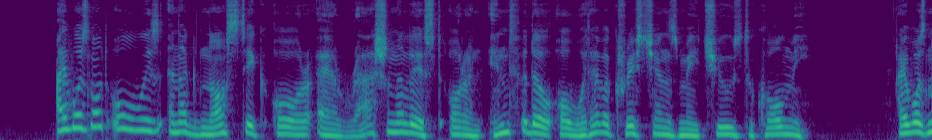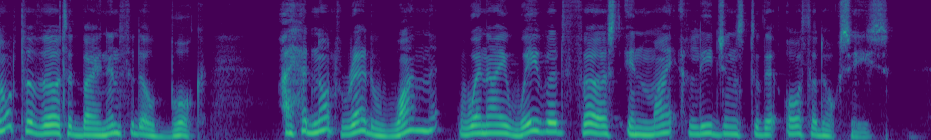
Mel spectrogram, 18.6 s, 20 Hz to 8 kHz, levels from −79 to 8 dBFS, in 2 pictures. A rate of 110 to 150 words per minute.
Yes: average, 140 wpm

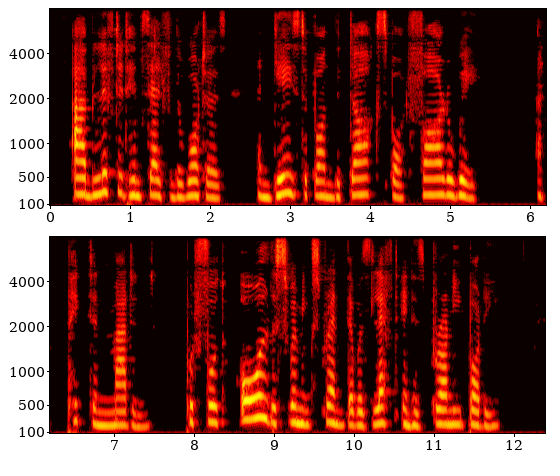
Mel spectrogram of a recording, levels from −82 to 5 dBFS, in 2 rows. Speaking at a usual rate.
Yes: average, 150 wpm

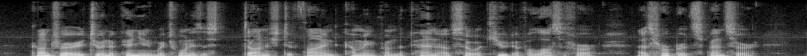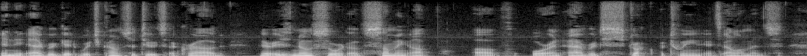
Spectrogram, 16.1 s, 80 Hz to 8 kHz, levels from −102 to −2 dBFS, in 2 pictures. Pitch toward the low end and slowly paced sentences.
No: very low, 70 Hz; average, 165 wpm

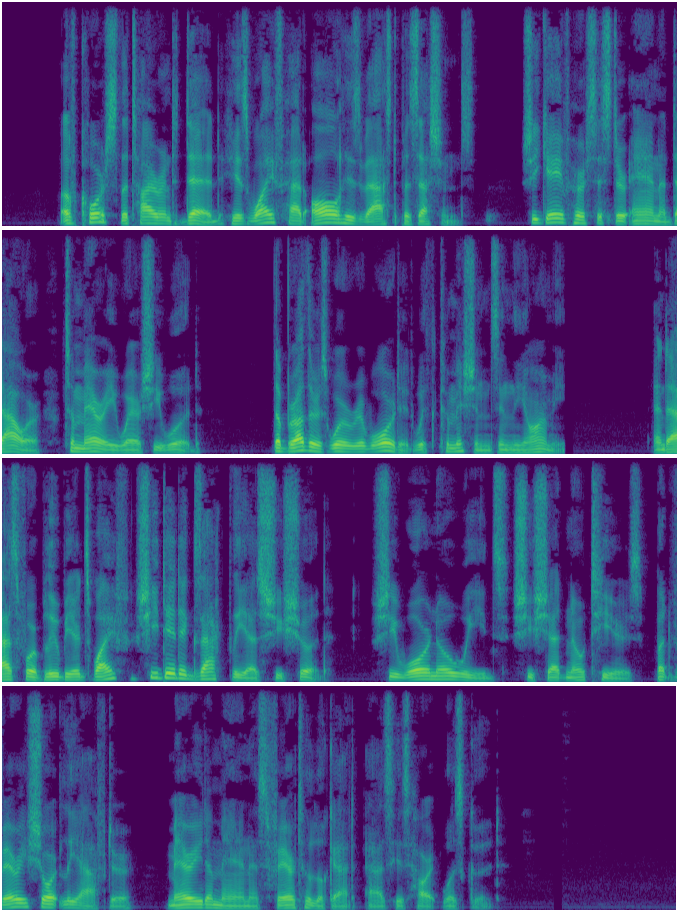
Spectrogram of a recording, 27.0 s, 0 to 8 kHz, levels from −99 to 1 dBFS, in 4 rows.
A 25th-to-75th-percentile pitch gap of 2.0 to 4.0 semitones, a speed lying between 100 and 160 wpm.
No: average, 4.9 semitones; average, 155 wpm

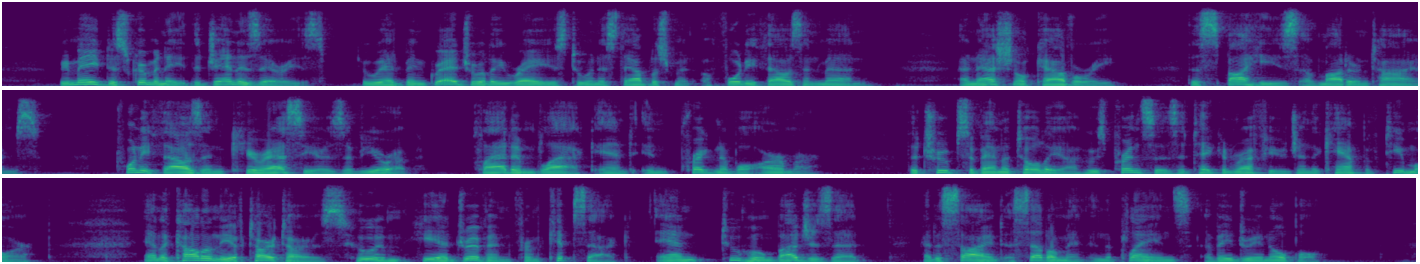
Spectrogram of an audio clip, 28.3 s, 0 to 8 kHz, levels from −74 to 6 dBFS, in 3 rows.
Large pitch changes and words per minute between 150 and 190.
Yes: wide, 5.7 semitones; average, 155 wpm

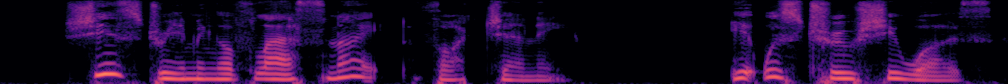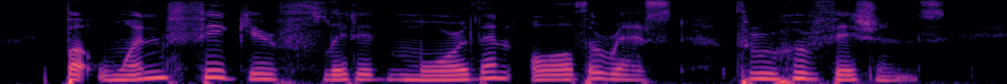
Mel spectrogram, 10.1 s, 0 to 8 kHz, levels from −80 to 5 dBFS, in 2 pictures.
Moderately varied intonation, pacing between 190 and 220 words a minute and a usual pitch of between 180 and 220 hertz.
No: average, 3.9 semitones; average, 150 wpm; medium, 185 Hz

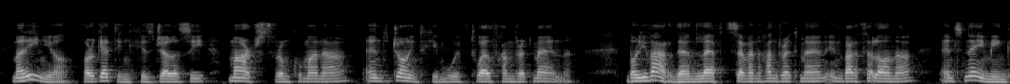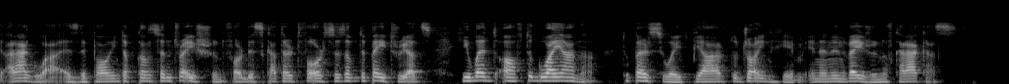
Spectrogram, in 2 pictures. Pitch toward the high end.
No: medium, 140 Hz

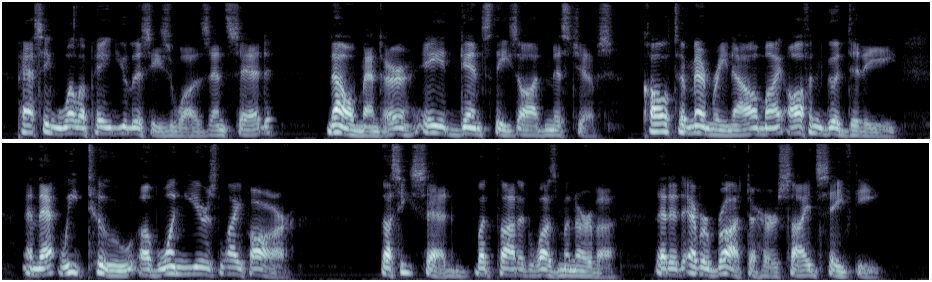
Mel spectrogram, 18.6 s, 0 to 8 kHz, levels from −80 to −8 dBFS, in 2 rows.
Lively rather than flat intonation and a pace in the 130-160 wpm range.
Yes: wide, 5.8 semitones; average, 155 wpm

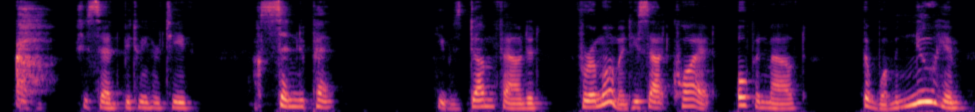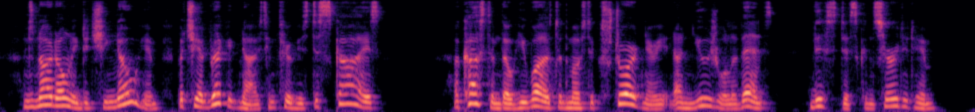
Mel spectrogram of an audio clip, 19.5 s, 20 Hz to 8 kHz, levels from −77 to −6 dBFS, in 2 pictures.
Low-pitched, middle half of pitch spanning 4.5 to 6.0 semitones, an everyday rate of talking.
No: medium, 150 Hz; wide, 5.4 semitones; average, 160 wpm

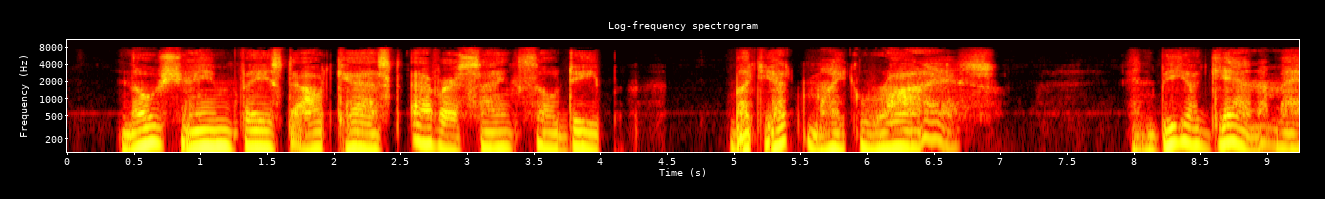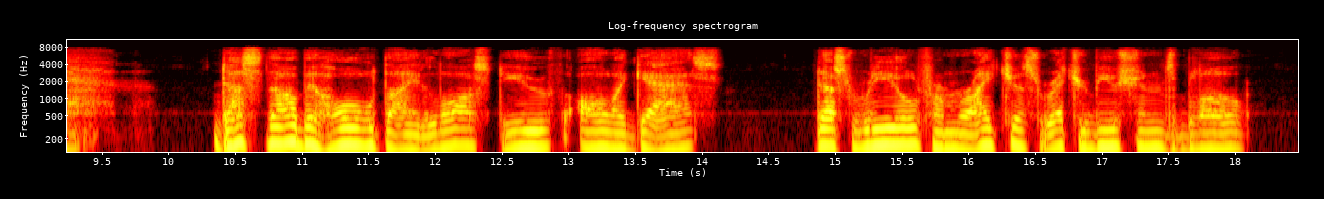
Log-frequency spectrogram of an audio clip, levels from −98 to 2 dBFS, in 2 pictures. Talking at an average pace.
No: slow, 100 wpm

